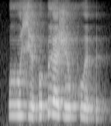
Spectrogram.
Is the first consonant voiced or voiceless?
voiced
